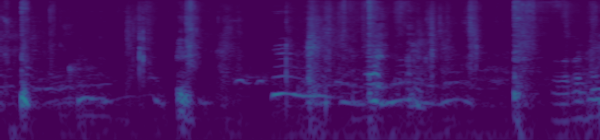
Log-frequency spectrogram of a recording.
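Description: Faint, muffled voice sounds with a few soft clicks, without clear words.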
